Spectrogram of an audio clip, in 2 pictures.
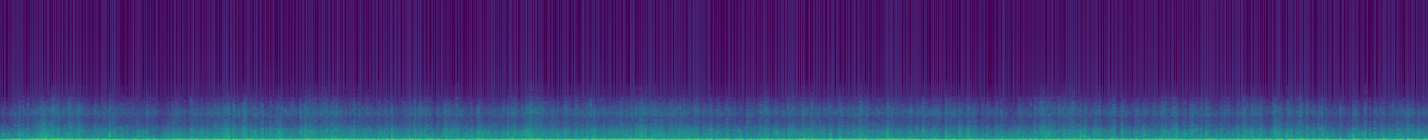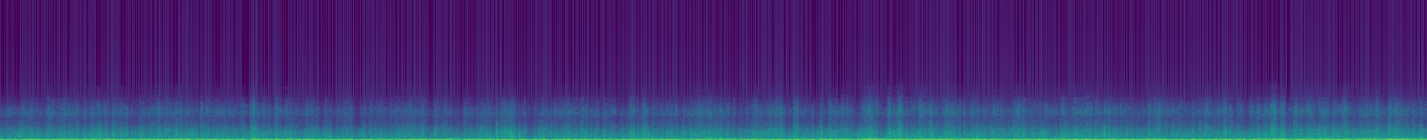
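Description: Steady deep rumble of a Rhaetian Railway narrow-gauge passenger train running along the track, heard from on board.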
